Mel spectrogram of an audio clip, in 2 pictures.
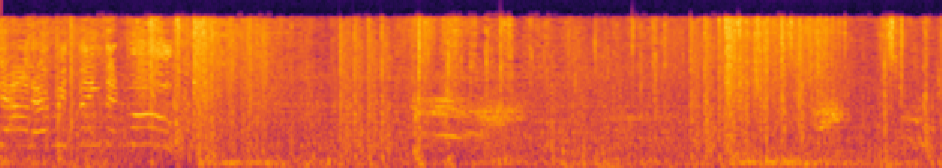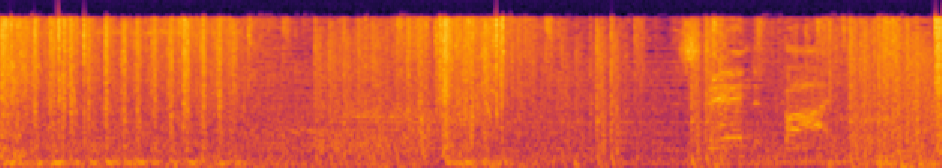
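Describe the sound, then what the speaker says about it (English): Dense machine gun fire in the video game Detroit: Become Human, loud sustained bursts of rapid shots layered with booms and battlefield noise, continuing unbroken throughout. "That machine gun is taking down everything that moves!"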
